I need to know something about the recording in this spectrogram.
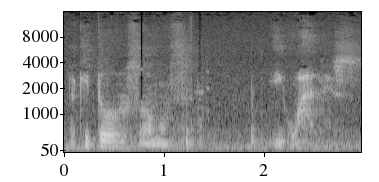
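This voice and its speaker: A male pastor preaching a sermon in a church sanctuary, slow and deliberate, dropping to near-whispers and rising to emphatic peaks. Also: mid-range voice, expressive, background noise. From Texas.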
